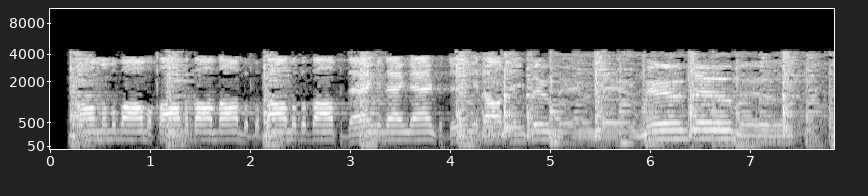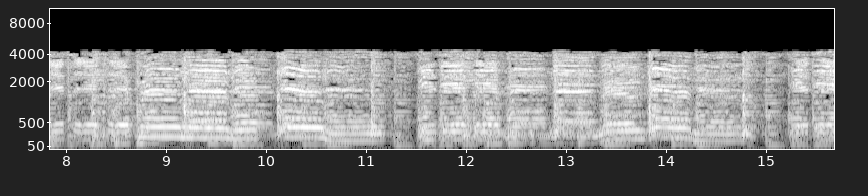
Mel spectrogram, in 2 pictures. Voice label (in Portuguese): CRIANÇA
